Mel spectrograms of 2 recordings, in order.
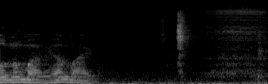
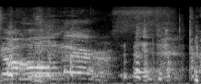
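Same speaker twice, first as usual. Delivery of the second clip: drawn-out mock heckle, higher; slow, raised-pitch mocking holler; heckling old men; 7 semitones higher, much slower than usual. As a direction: imitate old counter-protesters jeering. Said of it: "talking about".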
